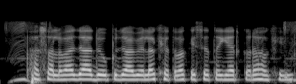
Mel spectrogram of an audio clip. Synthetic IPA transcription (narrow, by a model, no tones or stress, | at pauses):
pʰəsəlbad͡ʒad̪oupd͡ʒabelakʰet̪ʋakeset̪əjaɾkəɾəɦəkʰil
